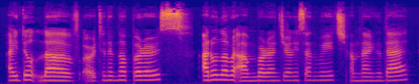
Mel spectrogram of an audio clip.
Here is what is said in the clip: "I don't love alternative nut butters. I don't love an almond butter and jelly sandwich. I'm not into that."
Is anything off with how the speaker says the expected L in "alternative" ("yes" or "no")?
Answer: yes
